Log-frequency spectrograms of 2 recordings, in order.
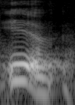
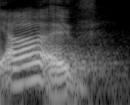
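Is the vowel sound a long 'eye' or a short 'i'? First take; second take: short i; long eye. First: The vowel is a short 'i' sound. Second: The vowel is a long 'eye' sound. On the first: The speaker calls it right. "It says IV" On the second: The speaker calls it wrong. "IVE doesn't say I've"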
